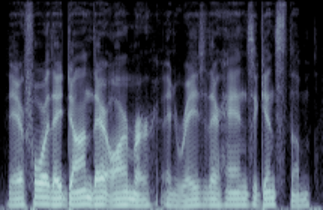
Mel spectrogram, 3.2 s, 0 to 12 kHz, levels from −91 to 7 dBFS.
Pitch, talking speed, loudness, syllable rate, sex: 95 Hz, 205 wpm, -17 LUFS, 6.2 syllables/s, male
